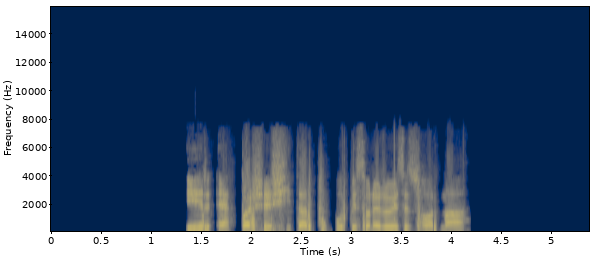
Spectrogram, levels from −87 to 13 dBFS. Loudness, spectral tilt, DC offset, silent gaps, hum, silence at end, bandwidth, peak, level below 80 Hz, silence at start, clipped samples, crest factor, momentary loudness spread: -15 LUFS; -4 dB/octave; under 0.1%; none; none; 1.2 s; 7.8 kHz; 0 dBFS; -56 dBFS; 1.35 s; under 0.1%; 18 dB; 7 LU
